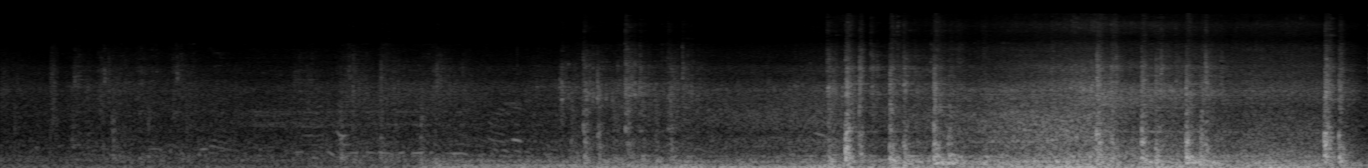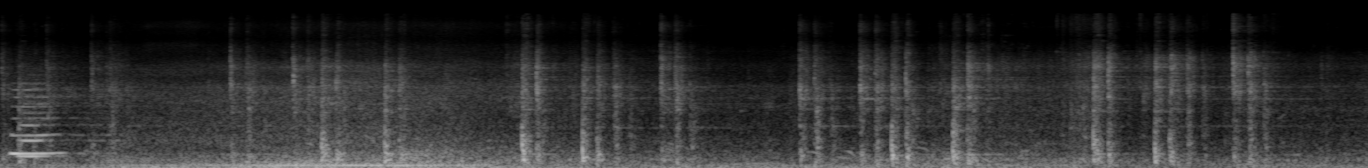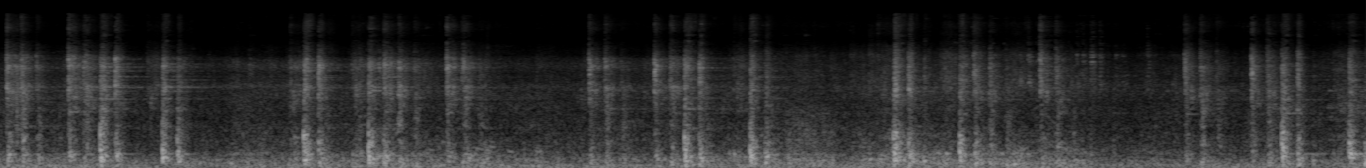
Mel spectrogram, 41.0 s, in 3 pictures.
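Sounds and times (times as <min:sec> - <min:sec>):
low locomotive engine drone: 0:00.0 - 0:41.0
wheels clicking over rail joints: 0:00.3 - 0:04.7, 0:05.5 - 0:07.2, 0:08.1 - 0:10.0, 0:10.8 - 0:12.4, 0:13.2 - 0:41.0
train horn toot: 0:13.7 - 0:14.8.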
